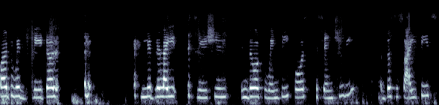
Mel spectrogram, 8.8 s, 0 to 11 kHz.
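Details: Adult woman who stutters, a member of an Indian stammering self-help association, presenting on women and stuttering at a 2022 stuttering conference; stuttering.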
